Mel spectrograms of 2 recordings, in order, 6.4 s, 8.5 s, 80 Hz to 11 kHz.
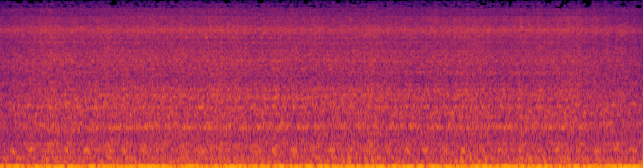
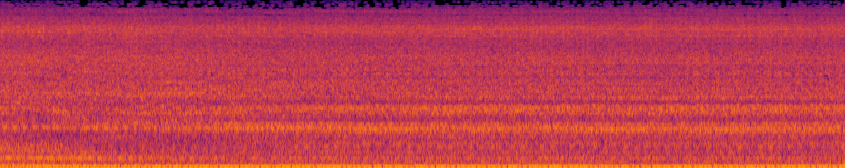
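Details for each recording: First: Holden Commodore fitted with a 660 carburettor that had not moved for over a year, just after carb tuning: deep, steady, even idle with a low rumble and no misses, knocks or hunting; engine running smoothly. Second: VK Commodore that hasn't moved for over a year, running on old fuel: steady idle with fast light ticking clatter over the low drone, from the hydraulic lifters tapping on the camshaft.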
